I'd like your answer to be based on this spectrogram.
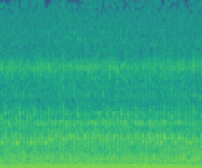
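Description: A Kia Pride's engine idles quietly and smoothly, cold with coolant at zero degrees and the cylinder head cover free of shaking, a steady even hum heard alone and close.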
